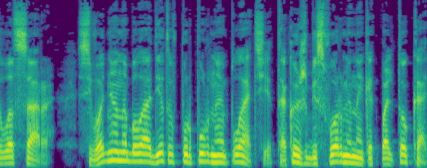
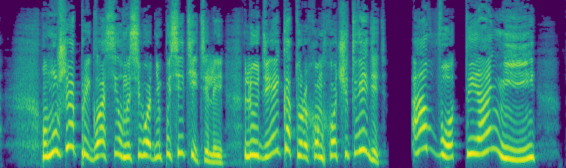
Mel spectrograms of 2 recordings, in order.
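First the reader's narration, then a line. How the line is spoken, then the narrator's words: Triumphant shout. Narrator (Russian): торжествующе крикнула она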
